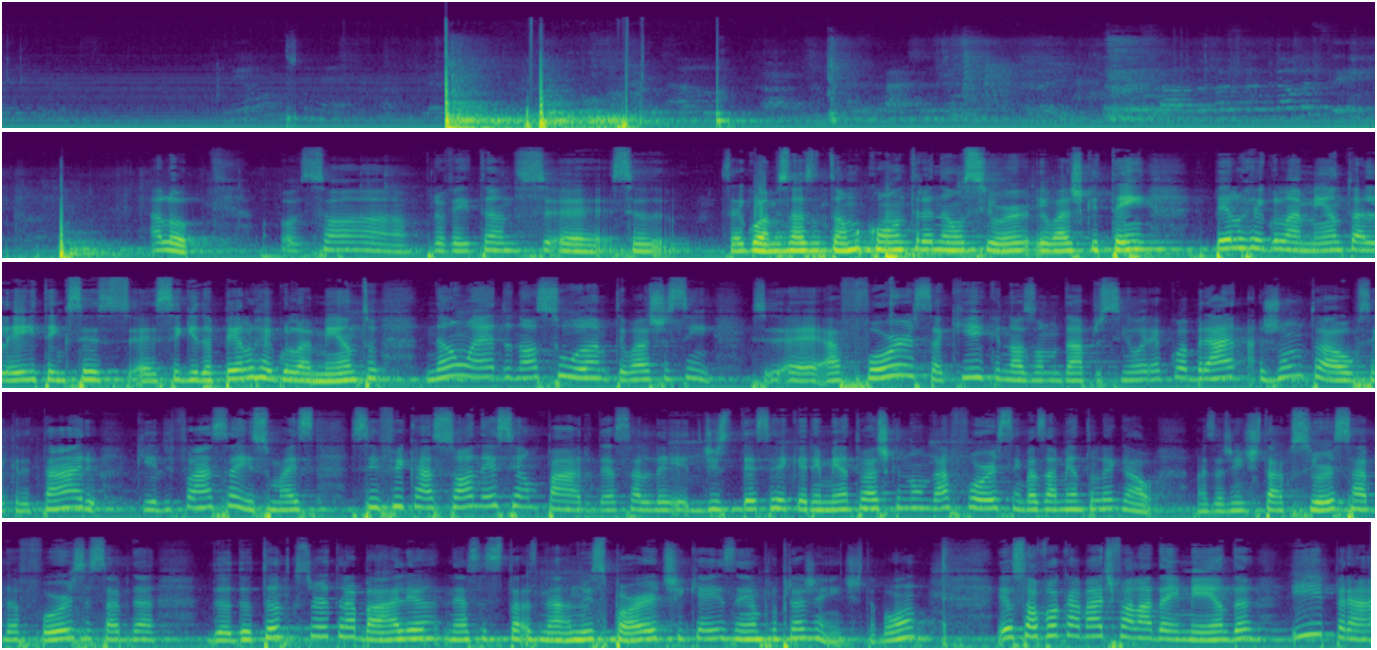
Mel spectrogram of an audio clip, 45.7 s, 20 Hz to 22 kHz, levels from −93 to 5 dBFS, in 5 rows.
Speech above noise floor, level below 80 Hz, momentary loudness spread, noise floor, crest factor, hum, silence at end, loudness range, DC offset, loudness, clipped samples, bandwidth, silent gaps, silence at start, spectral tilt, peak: 28 dB; -28 dBFS; 12 LU; -46 dBFS; 18 dB; none; 0 s; 8 LU; under 0.1%; -19 LUFS; under 0.1%; 13.5 kHz; none; 1.9 s; -6.5 dB/octave; 0 dBFS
